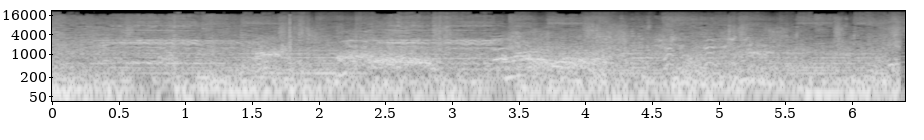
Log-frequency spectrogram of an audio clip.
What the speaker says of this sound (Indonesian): bergegas menuju kuda-kuda yang berlari kencang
